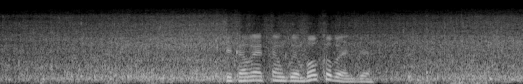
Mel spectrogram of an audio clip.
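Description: Steady roaring rush of water pouring over a dam spillway, broad and constant close by, with a person speaking briefly over the noise in the middle.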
